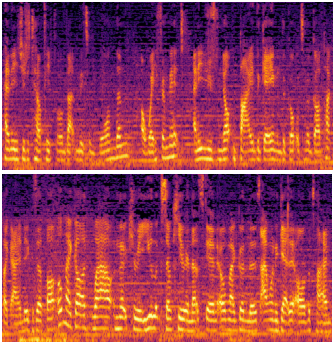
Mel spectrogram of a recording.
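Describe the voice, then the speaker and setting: A man's voice: fairly even intonation, normal speed, few pauses. A young man with a Yorkshire accent, streaming a game with a friend and ranting theatrically. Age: young adult. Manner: theatrical, self-pitying, swings into high whiny voices. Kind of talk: casual gaming chat. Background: game music.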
